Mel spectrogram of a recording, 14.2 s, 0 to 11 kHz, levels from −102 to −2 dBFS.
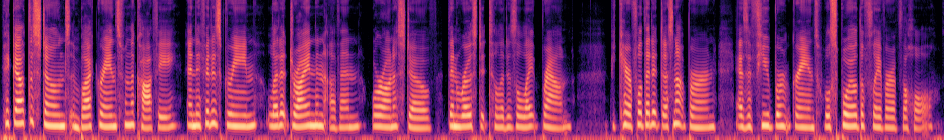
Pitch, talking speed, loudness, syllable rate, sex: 225 Hz, 225 wpm, -18 LUFS, 4.9 syllables/s, female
